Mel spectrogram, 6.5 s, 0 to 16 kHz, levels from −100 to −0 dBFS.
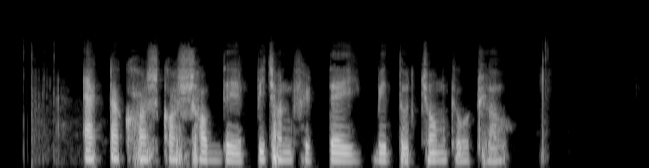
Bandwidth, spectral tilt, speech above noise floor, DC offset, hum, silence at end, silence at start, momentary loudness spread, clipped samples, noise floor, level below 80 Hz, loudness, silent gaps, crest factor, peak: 6.2 kHz; -8.5 dB/octave; 31 dB; under 0.1%; none; 1.45 s; 0.85 s; 8 LU; under 0.1%; -62 dBFS; -58 dBFS; -31 LUFS; none; 24 dB; -8 dBFS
